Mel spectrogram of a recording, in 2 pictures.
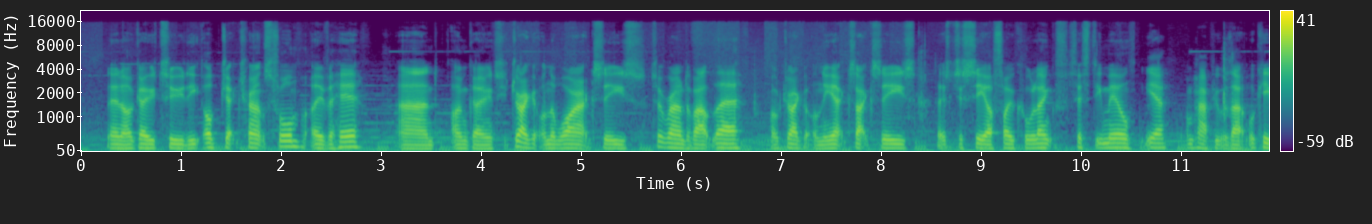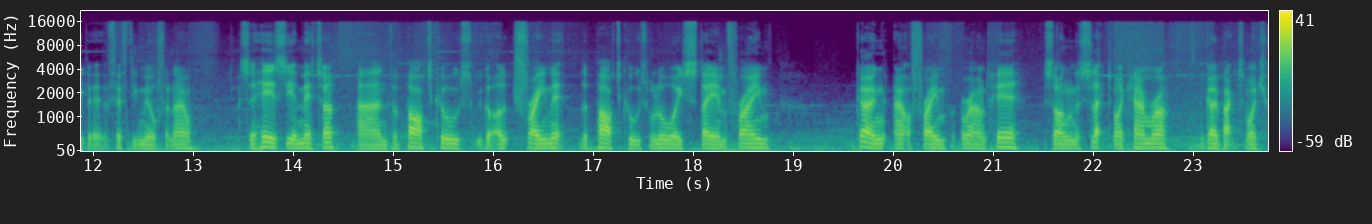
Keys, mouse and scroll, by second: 0.2 scroll down 2, 2.0 click, 3.0-4.0 scroll up 4, 4.0-5.6 drag, 6.7-8.4 ctrl+drag, 9.1 click, 10.5 click, 13.0 click, 16.8 click, 18.3 space, 19.5 space, 21.9 click, 22.9 click.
